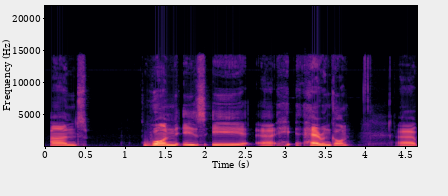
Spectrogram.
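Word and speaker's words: Harengon: one is a uh hair and gone uh which i assume is meant to be pronounced here and gone um which is a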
